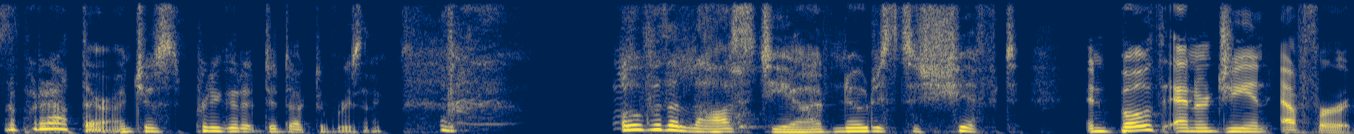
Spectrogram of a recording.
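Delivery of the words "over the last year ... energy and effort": put-on British accent creeping in. Talking with another speaker, who hears it starting: British accent. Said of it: "I'm doing the British accent".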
